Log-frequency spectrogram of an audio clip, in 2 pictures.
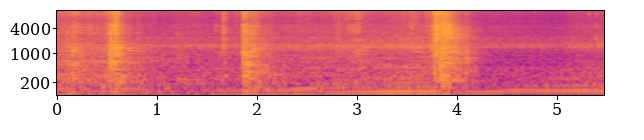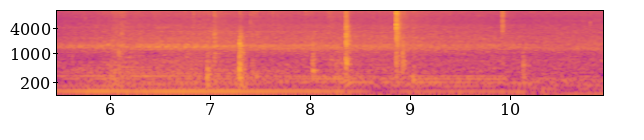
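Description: Sharp knocks and the brushing of leaves as someone moves through dense shrubs beside corrugated metal sheets, the loudest knock about four seconds in. A steady low hum comes in during the first few seconds and fades near the end.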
